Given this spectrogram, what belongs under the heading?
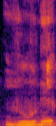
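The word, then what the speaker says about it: unique: etcetera यूनिक अद्वितीय खास उच्चारण यू यूनिक होता है या का उच्चारण होता है एक कंसोनेंट है व्यंजन है आ यूनिक होगा यहां यू का उच्चारण वावेल उ के स्थान पर कंसोनेंट या है आ यूनिक तो आ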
